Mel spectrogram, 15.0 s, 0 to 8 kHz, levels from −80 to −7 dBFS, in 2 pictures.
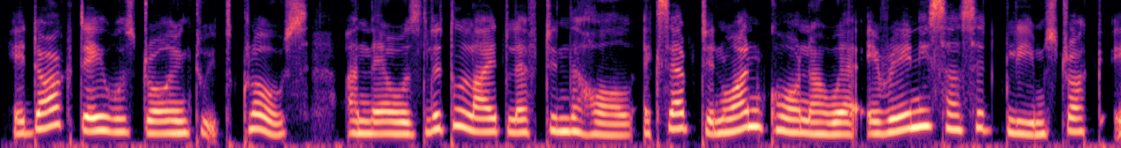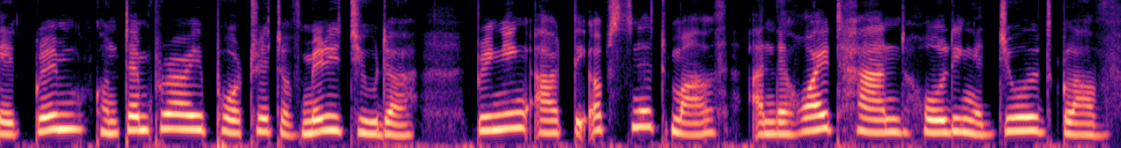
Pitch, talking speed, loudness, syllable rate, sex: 230 Hz, 190 wpm, -17 LUFS, 5.4 syllables/s, female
